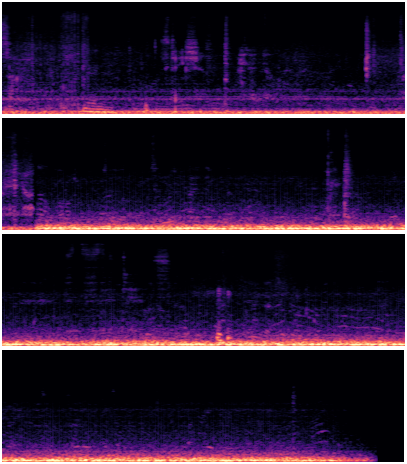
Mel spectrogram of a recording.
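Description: Steady low rumble of a moving passenger train heard from inside the carriage, much louder than the quieter road hum inside a van before it. The rumble cuts off abruptly near the end.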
